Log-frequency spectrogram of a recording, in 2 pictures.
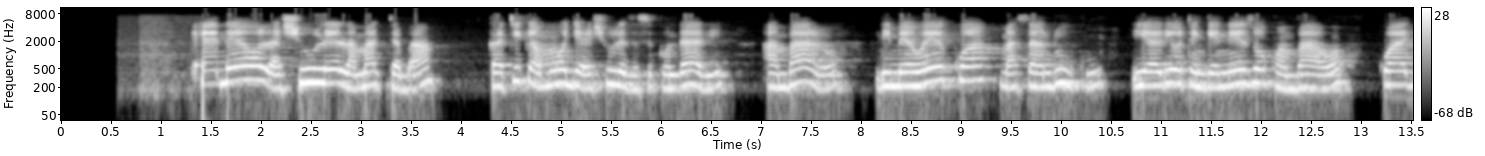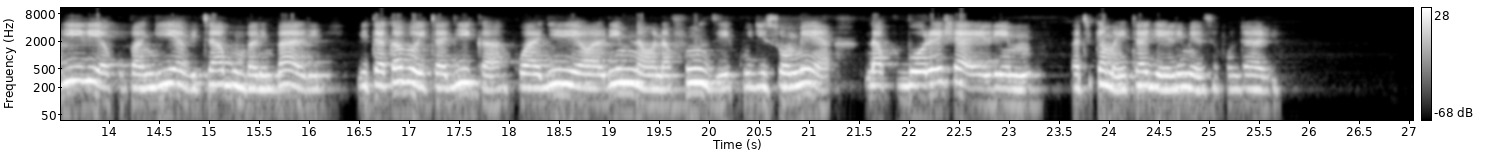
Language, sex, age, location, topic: Swahili, female, 25-35, Dar es Salaam, education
